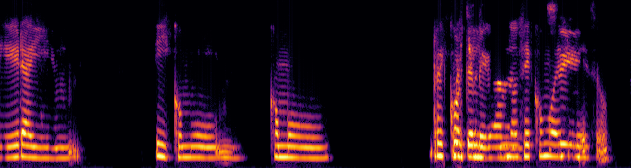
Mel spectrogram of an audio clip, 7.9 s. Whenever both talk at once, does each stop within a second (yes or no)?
no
